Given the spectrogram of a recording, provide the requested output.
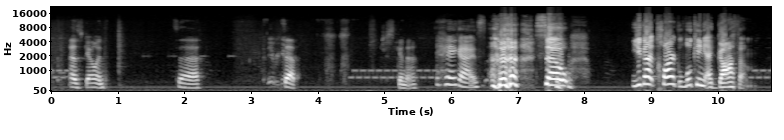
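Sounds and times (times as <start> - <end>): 
phone ringing with a two-tone electronic trill: 0.0 - 0.5, 4.4 - 6.8, 10.4 - 10.7
low constant hum: 0.0 - 10.7
speech: 0.3 - 0.9, 1.9 - 2.4, 3.2 - 3.8, 5.2 - 8.1, 8.7 - 10.6.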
